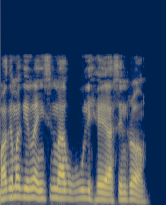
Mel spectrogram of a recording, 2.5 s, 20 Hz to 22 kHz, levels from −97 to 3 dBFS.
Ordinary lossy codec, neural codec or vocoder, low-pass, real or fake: none; codec, 16 kHz, 4.8 kbps, FACodec; 7.2 kHz; fake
